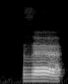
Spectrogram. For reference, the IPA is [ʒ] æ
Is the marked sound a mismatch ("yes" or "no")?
yes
